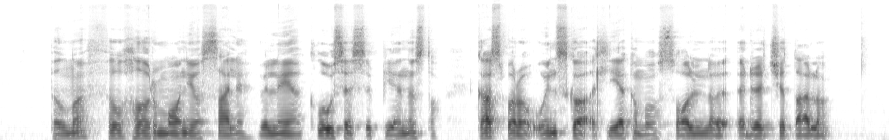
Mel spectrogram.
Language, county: Lithuanian, Vilnius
